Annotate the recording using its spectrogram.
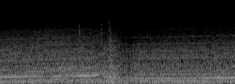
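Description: A race car engine drops in pitch for a moment as the gear shifts.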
